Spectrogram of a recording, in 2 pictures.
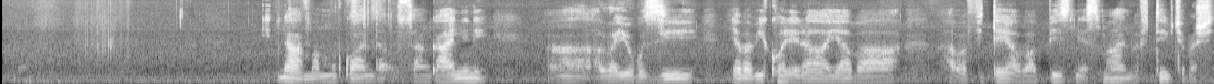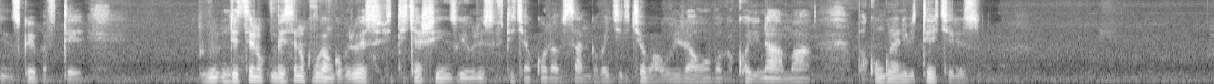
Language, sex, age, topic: Kinyarwanda, male, 18-24, education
